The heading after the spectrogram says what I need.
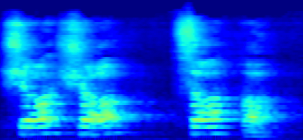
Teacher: हा आपका सघोष है और श श स आपके अघोष है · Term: संघर्षी व्यंजन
